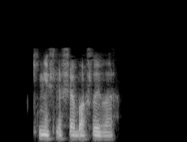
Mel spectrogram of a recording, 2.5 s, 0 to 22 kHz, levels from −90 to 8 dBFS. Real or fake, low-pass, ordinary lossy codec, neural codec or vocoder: real; 5.4 kHz; MP3, 48 kbps; none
